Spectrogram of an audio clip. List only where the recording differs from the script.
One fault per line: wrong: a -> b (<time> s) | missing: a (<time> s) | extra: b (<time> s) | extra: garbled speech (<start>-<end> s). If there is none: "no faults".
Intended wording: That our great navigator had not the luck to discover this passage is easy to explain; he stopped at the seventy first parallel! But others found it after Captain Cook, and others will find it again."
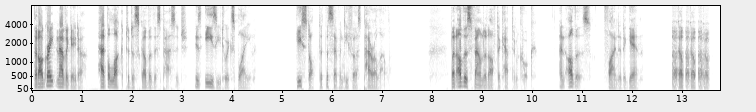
missing: not (1.5 s)
missing: will (11.2 s)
